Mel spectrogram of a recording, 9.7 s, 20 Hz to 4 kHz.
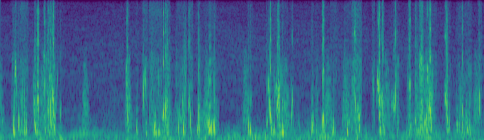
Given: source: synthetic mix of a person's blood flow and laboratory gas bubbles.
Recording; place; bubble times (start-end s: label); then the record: Doppler ultrasound of blood flow; subclavian vein
0.22-0.56 s: bubbles
0.64-0.81 s: bubbles
0.85-1.15 s: bubbles
1.18-1.23 s: bubbles
2.50-2.60 s: bubbles
2.71-2.76 s: bubbles
2.82-3.41 s: bubbles
3.52-3.85 s: bubbles
3.90-4.37 s: bubbles
4.93-5.04 s: bubbles
5.31-5.75 s: bubbles
5.79-5.88 s: bubbles
6.21-6.37 s: bubbles
6.41-6.74 s: bubbles
6.88-7.24 s: bubbles
7.42-7.72 s: bubbles
7.82-7.99 s: bubbles
8.12-8.73 s: bubbles
8.86-9.01 s: bubbles
9.10-9.44 s: bubbles
9.54-9.62 s: bubbles
From the record:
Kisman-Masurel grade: 333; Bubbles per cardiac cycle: rolling drumbeat, 9 or more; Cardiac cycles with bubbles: 50 to 99%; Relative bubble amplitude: loud (0.450 to 0.775); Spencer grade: 3 (all of the cardiac periods contain showers or single bubble signals, but not dominating or overriding the cardiac motion signals); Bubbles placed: anywhere in the cardiac cycle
